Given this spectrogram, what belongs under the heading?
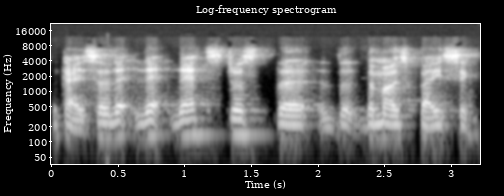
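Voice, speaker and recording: A man's voice: lowish voice, moderate pace, sharp tone, highs cut off. A man with a South African accent, a guest explaining things earnestly in a casual interview, often restarting his sentences. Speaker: guest bladesmith.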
